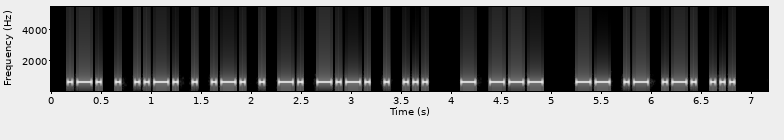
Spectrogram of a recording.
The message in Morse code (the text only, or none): REFERENCES TO MARS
